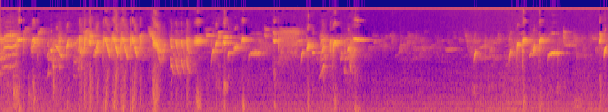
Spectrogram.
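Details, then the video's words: Five-month-old hybrid of a European serin and a bronze canary hen, a caged bird imitating goldfinch song: a fast, dense run of high twittering, trilled and buzzy notes, pausing briefly midway before resuming. "inverzellato imita il cardellino--girlitzmischling macht stieglitz gesang nach"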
